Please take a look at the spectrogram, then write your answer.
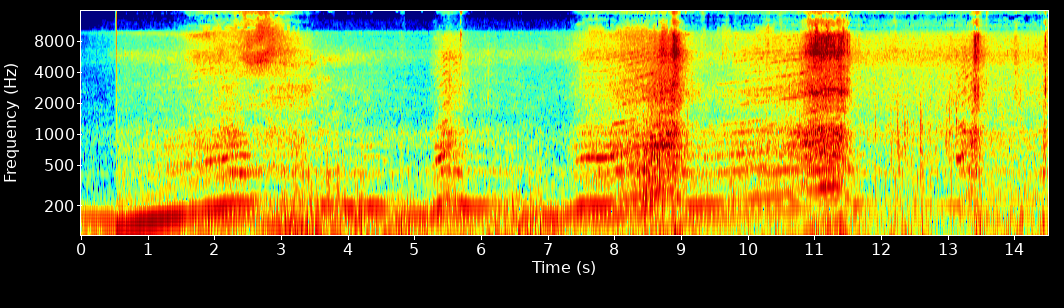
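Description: A Dodge Hellcat's engine roars through repeated revs and downshifts, pitch climbing and dropping in sweeping waves with sharp blips, loud and close throughout.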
